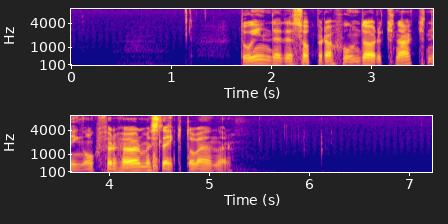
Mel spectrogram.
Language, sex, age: Swedish, male, 29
